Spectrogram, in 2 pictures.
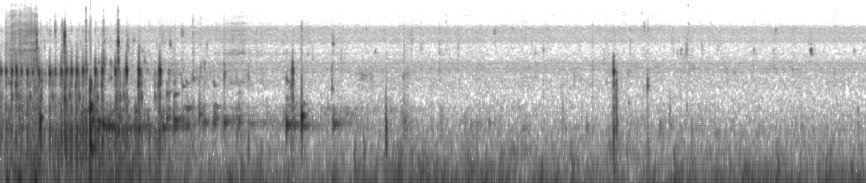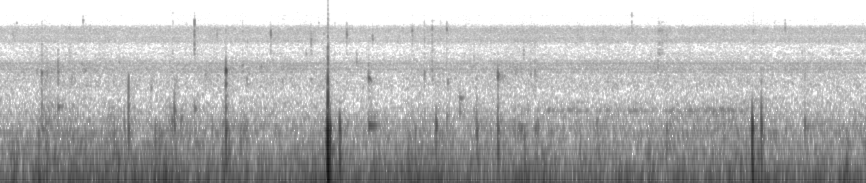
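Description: Underwater sound picked up by a camera submerged in a river: splashing and bubbling in the first second or two as it settles under the surface, then a steady muffled low rumble with scattered faint clicks and one sharp knock about twelve seconds in.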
